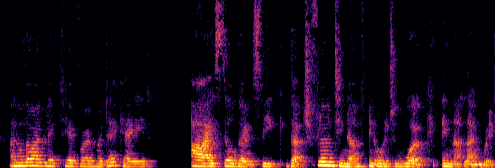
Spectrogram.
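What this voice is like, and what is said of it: British English accent. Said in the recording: “you may gather from my accent that I am British”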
